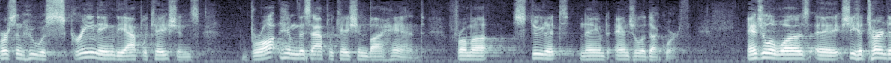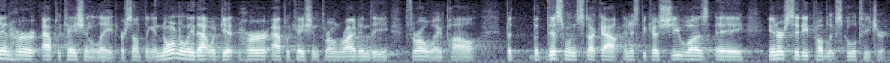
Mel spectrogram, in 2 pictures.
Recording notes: At the 11:00 traditional service. Alabaster First United Methodist Church.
